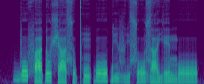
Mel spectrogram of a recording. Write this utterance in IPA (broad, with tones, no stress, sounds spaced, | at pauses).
b o˦ f a˨ ɗ ʊ˦ ʃ a˨ s ʊ˨ pʰ ũ˨ ɓ oː˦ ɓ i˦ v i˨ s o˨˦ z a˨ j e˦ m oː˦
